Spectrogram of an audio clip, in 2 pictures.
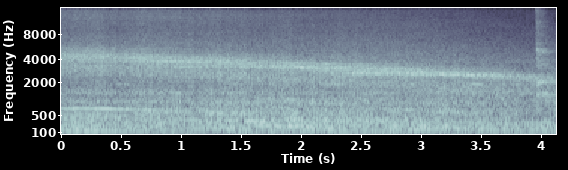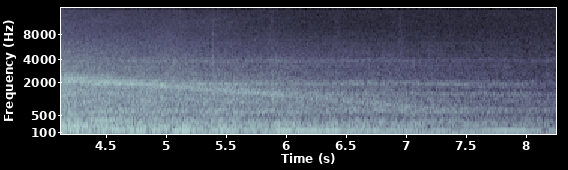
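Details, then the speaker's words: Restored 1987 Delta Unisaw table saw with a 3 hp single-phase motor and new arbor bearings and belts; a clean high whine falls smoothly as the blade coasts down, with no grinding or rumble, and the bearings sound healthy. Normal running. "This is a beast of a 3 horsepower single-phase motor. I changed the arbor bearings and the belts."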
